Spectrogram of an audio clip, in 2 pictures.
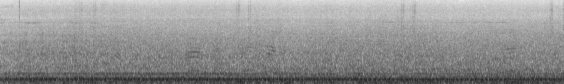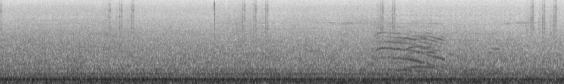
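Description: A boat engine running steadily with an even low hum, over the rush of wind and water.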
